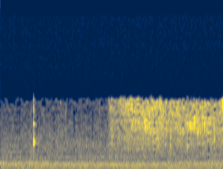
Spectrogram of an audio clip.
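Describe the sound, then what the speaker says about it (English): Floured ribs coated in self-rising flour bubble in a deep fryer, giving a steady, dense hiss and crackle of hot oil that runs evenly throughout, close and moderately loud. "We're gonna drop them in a deep fryer now"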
